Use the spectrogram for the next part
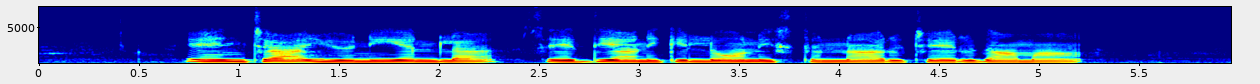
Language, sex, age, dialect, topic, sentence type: Telugu, female, 18-24, Southern, agriculture, statement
